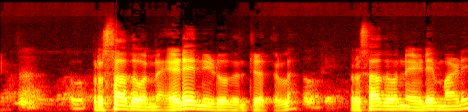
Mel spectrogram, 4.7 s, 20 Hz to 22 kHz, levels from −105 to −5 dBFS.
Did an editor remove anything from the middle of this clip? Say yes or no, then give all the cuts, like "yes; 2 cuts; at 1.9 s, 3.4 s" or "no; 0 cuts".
no; 0 cuts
